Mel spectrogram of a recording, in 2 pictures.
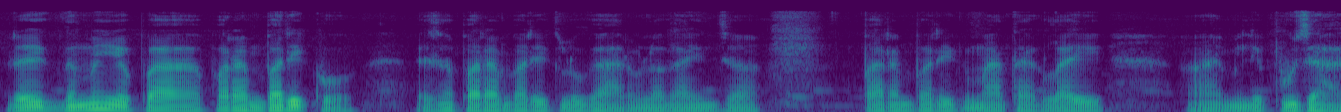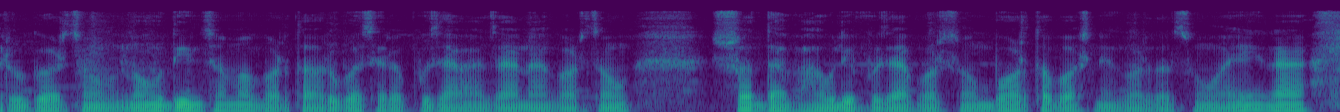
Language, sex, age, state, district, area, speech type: Nepali, male, 45-60, West Bengal, Jalpaiguri, urban, spontaneous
